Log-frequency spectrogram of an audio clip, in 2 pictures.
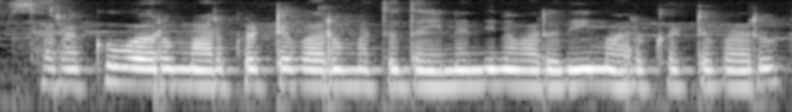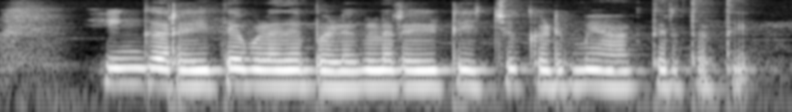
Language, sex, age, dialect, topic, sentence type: Kannada, female, 18-24, Dharwad Kannada, agriculture, statement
